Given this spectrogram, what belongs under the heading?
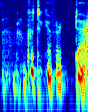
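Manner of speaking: quick breathy whisper, faking she knows; whispered mock confidence. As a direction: whisper it fast as if bluffing. Imitating herself, fake confidence.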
